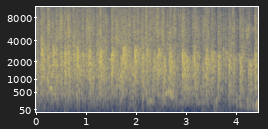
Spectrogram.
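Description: Small audience applauding at the end of a song: many hands clapping fast and densely, with a voice or two calling out over the clapping near the start and again a little past halfway.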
